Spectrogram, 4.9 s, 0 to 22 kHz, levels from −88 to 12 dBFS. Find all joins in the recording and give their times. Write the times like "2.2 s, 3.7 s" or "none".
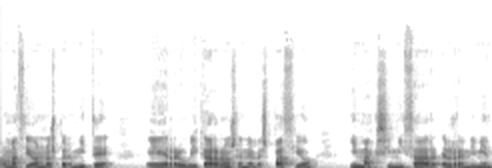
none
